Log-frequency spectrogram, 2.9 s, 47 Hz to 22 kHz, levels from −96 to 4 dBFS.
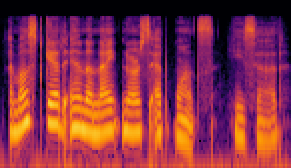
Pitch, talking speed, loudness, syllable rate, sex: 180 Hz, 225 wpm, -18 LUFS, 4.7 syllables/s, female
